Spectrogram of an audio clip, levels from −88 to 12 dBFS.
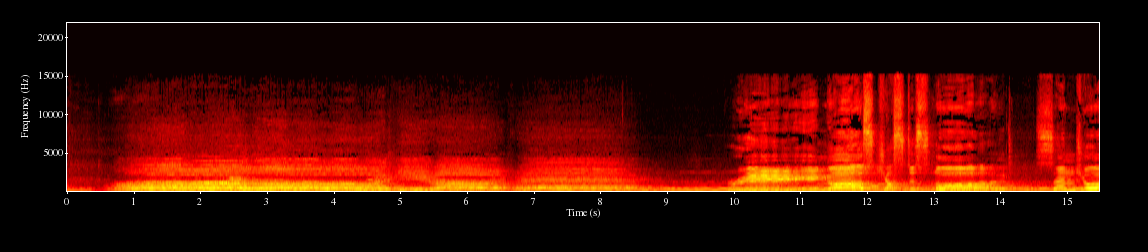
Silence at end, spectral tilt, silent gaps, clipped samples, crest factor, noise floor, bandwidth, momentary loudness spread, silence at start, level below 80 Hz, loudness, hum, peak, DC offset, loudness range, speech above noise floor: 0 s; -3.5 dB/octave; none; under 0.1%; 18 dB; -44 dBFS; 15.5 kHz; 16 LU; 0 s; -66 dBFS; -22 LUFS; none; -4 dBFS; under 0.1%; 9 LU; 24 dB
